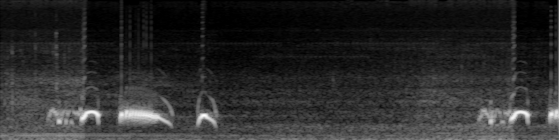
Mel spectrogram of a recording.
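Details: Spotted dove coos meant to stimulate and train new birds: one complete phrase of lead notes, long falling coo and short end note, then the next phrase begins, over steady low-pitched background hum.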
